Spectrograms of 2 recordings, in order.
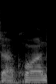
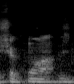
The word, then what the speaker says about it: Xiakuan: But that was Jerome's idea to spell it like that. And it's like you know what? As cool as that is, it's gonna always like be confusing on how to pronounce it. Yeah. So that's when we just made it regular, Sha, S-H-A, Quan.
